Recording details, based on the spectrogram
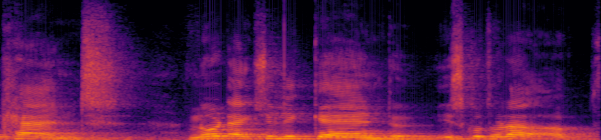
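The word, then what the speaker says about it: can't: अब देखिए मैं कैन नहीं बोल रहा हूँ, कैंट को कैंट बोल रहा हूँ, यानी कैंट बिल्कुल सॉफ्ट करके टी के ऊपर, यानी जो टे है हिंदी का उसके ऊपर आपको स्ट्रेस नहीं डालनी, कैंट नहीं बोलना, कैंट, राइट।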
